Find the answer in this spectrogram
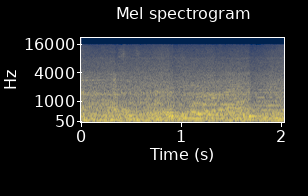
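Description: Steady rumble of a passing train, with voices murmuring underneath.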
